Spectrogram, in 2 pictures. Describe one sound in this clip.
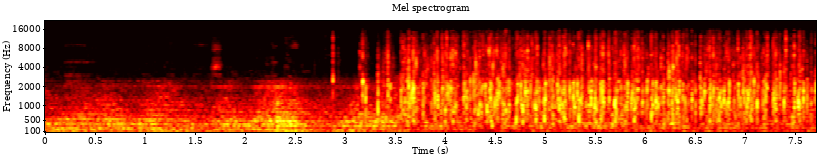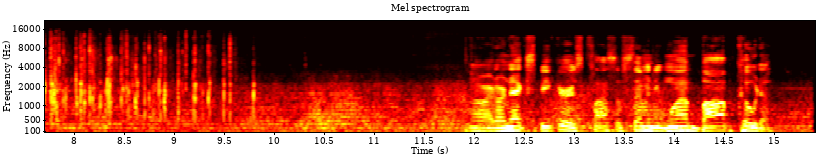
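An older man speaks into a microphone over a loudspeaker outdoors.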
